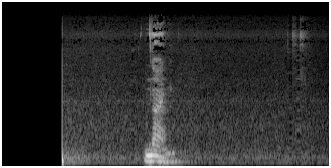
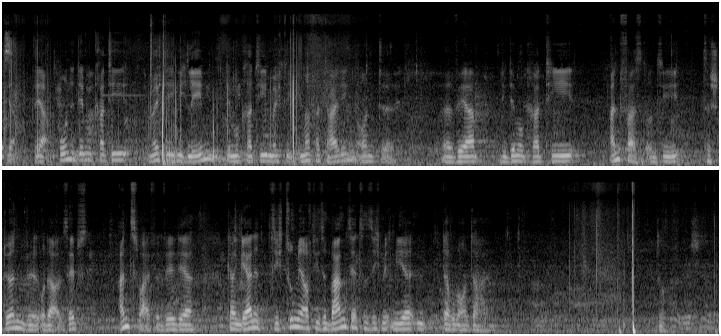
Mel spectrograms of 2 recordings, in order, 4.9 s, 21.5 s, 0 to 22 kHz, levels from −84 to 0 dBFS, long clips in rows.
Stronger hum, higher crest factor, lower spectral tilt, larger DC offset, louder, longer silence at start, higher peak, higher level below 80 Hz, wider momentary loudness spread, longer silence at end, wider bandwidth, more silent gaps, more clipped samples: neither; about the same, 26 dB vs 30 dB; second, -4.5 dB/octave vs -6 dB/octave; neither; first, -21 LUFS vs -32 LUFS; first, 0.9 s vs 0 s; about the same, -2 dBFS vs 0 dBFS; second, -54 dBFS vs -48 dBFS; first, 28 LU vs 15 LU; first, 0.4 s vs 0 s; about the same, 16 kHz vs 16 kHz; neither; neither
